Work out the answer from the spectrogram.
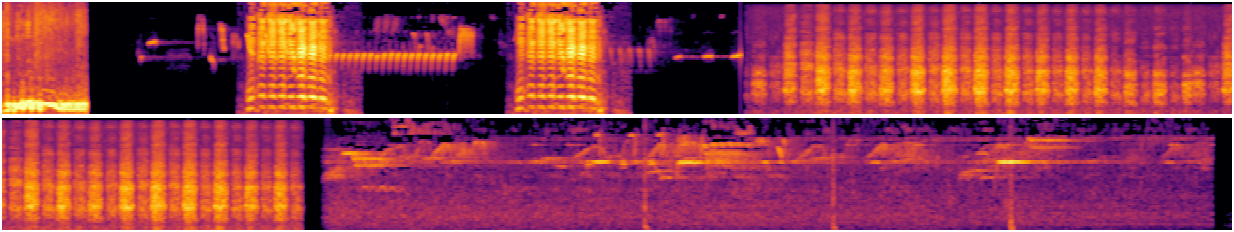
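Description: A pigeon coos briefly at the very start. Then a dog gives two short pitched calls and pants rapidly and evenly for about eight seconds. After that come faint, high bird chirps with a few light taps.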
